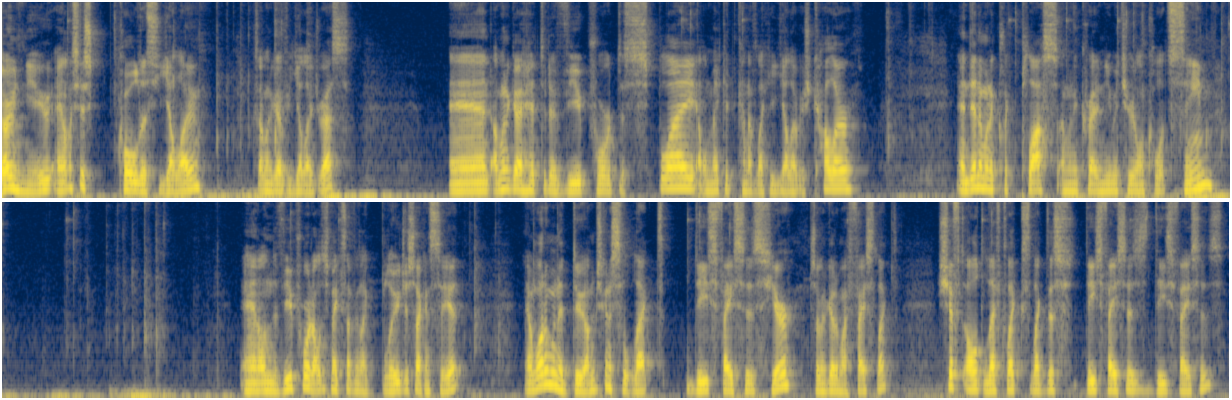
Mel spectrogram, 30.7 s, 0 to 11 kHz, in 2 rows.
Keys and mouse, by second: 0.9-3.4 drag, 2.8 l, 8.5 click, 12.6 click, 13.3 drag, 14.0-15.2 drag, 14.9 e, 16.3-17.4 drag, 18.9 click, 21.2 shift+middle click, 22.0 middle click, 23.9 alt+shift+click, 25.9 click, 29.5 alt+shift+click.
